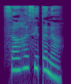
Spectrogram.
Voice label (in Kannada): "ಸಹಸಿತನ", Kannada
